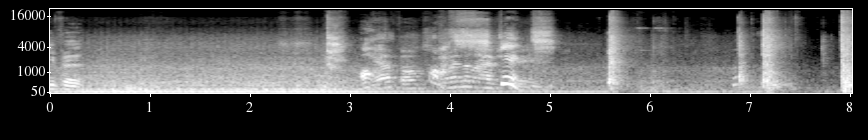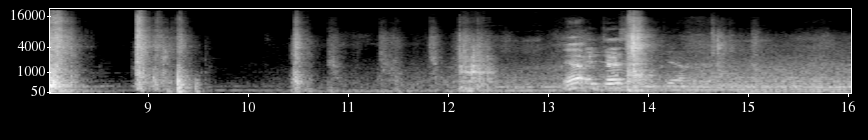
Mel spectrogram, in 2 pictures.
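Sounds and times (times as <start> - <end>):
fan motor humming: 0.0 - 7.9.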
